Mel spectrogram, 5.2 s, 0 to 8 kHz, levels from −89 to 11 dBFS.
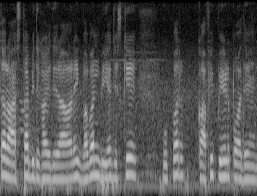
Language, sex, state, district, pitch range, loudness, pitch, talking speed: Hindi, male, Bihar, Araria, 170-210 Hz, -20 LUFS, 185 Hz, 200 wpm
